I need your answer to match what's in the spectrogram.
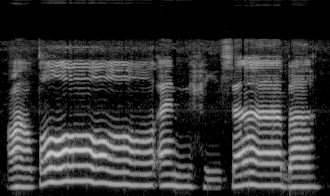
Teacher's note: Tanwin baris atas ataupun fathatain bertemu dengan huruf ha. Tidak boleh dengung. Baca dengan jelas dan terang.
